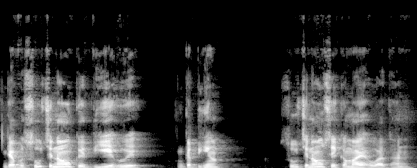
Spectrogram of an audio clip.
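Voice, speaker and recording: A middle-aged man giving a spiritual discourse as a teacher, preaching slowly and emphatically with dramatic pauses and rising stresses. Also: medium pitch, a little mellow.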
